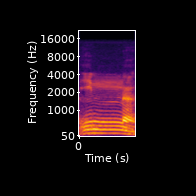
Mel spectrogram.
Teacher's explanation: berharokat tasydid ini dibaca gunnah berdengung, didengungkan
